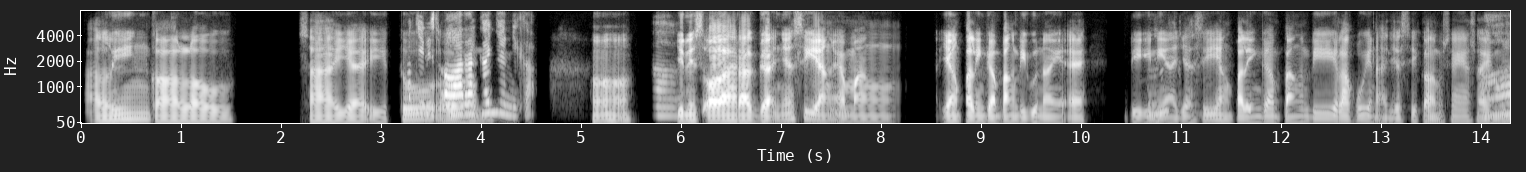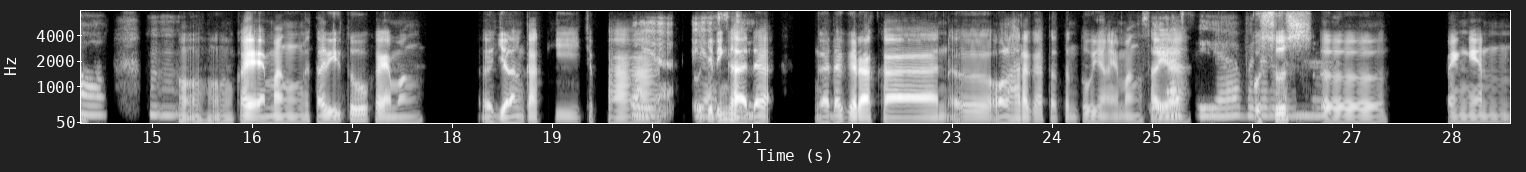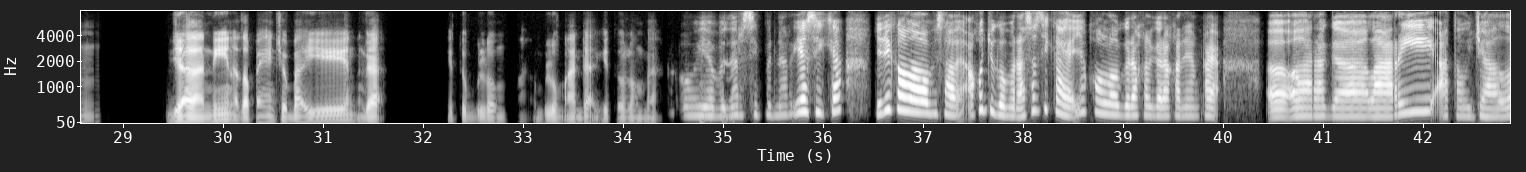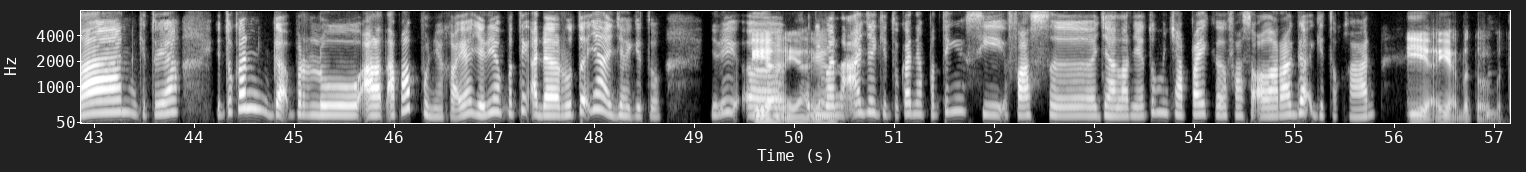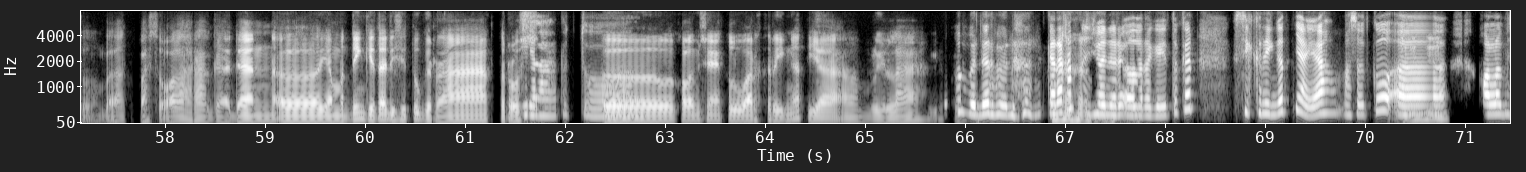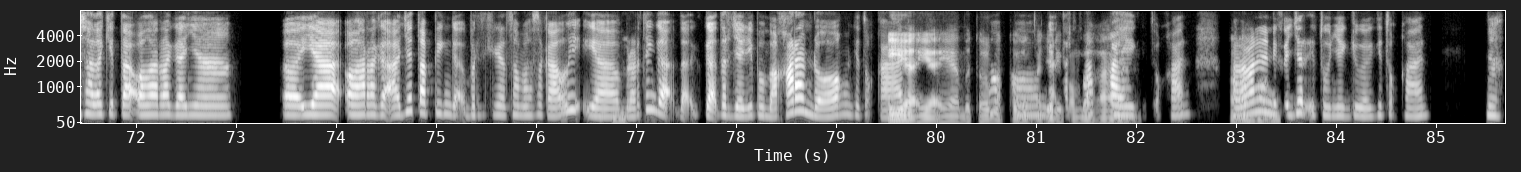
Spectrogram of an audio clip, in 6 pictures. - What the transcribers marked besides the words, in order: tapping; other background noise; laughing while speaking: "bener"; chuckle
- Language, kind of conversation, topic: Indonesian, unstructured, Apakah kamu setuju bahwa olahraga harus menjadi prioritas setiap hari?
